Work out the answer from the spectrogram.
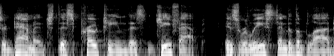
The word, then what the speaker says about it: GFAP: fibrillary acidic protein or gfap pronounced Gap in the blood Gap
